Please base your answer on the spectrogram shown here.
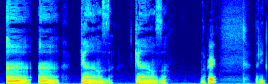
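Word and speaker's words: onze: So O plus N give you the sound on, 11, 11, okay? Final E doesn't exist phonetically, 11, okay?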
